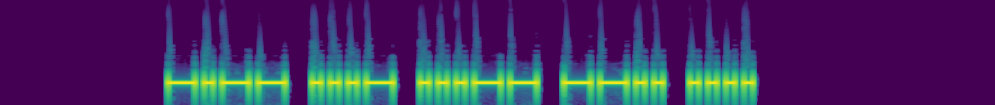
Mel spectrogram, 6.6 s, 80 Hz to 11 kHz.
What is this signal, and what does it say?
Morse code, heard as a keyed tone, about 20 wpm, 700 Hz. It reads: YV3ZH
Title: DXCC-100 Call Signs - 5 Characters - 20wpm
